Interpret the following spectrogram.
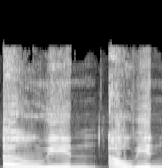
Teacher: jadi Awing karena Nun ketemu qof ikhfa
